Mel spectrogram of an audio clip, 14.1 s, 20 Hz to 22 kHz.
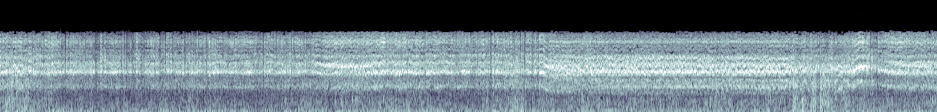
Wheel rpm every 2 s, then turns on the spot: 230, 240, 220, 230, 200, 190, 220.
none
